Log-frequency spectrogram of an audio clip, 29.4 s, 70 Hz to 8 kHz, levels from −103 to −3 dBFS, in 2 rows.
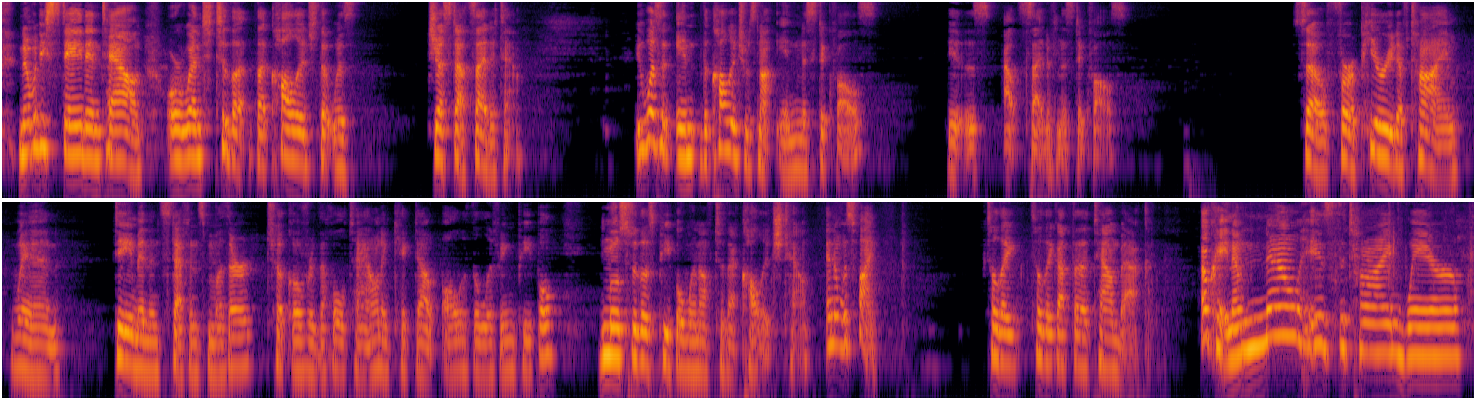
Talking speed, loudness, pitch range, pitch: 175 wpm, -32 LUFS, 145-210 Hz, 180 Hz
